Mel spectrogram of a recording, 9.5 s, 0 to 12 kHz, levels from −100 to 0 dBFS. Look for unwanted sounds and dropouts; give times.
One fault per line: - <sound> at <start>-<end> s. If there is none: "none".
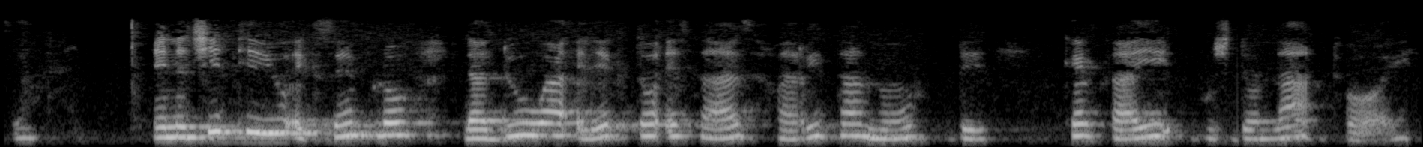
none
